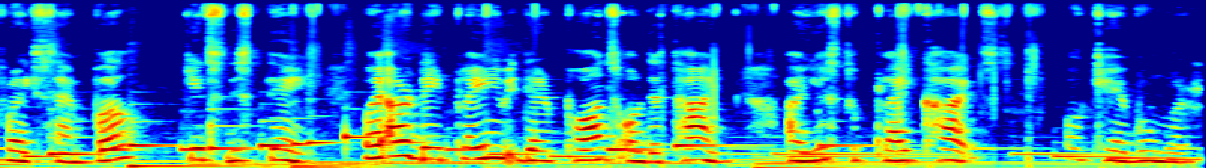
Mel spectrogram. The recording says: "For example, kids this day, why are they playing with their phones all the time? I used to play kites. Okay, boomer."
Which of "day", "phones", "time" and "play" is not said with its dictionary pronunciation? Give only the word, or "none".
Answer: phones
